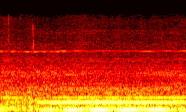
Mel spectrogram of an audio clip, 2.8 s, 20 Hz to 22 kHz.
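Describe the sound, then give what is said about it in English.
Steady, loud droning hum of jet engines heard from inside the cabin of a private jet carrying Big Baby Davis, with a constant low roar and faint high whine throughout, no voices. “That, of course, is none other than Big Baby Davis on a private jet just a mere hours after being arrested for having 126 grams of marijuana and $92,000 in cold hard cash.”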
